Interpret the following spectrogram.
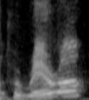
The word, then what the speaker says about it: Pereira: is it Pereira?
